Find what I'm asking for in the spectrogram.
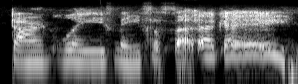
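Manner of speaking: high, slow, whiny plea; hammed-up clingy drunk wife; mock drunk wife. Wife begging him not to leave, mock whine. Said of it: "she's like".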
